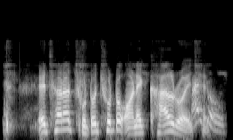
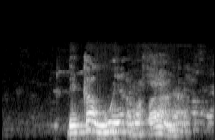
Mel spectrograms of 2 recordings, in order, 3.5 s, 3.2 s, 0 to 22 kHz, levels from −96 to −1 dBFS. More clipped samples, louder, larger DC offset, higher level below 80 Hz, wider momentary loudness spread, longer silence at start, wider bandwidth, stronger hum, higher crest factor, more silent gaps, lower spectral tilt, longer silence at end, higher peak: neither; about the same, -15 LUFS vs -14 LUFS; neither; second, -60 dBFS vs -52 dBFS; about the same, 15 LU vs 14 LU; second, 0.05 s vs 1.05 s; second, 4.2 kHz vs 5 kHz; neither; about the same, 16 dB vs 12 dB; neither; second, -8.5 dB/octave vs -12 dB/octave; first, 0.15 s vs 0 s; about the same, -2 dBFS vs -2 dBFS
